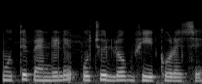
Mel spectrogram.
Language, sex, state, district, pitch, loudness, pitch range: Bengali, female, West Bengal, Jhargram, 190 Hz, -27 LUFS, 180-200 Hz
